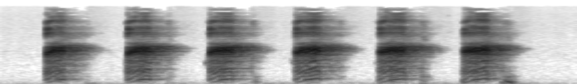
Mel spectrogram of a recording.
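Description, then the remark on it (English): Six loud, evenly spaced quacks blown on a duck call, each a short raspy burst with a slight downward trail, repeated at a steady rhythm with brief silences between and no talking. “and you can start perfecting that quack.”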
